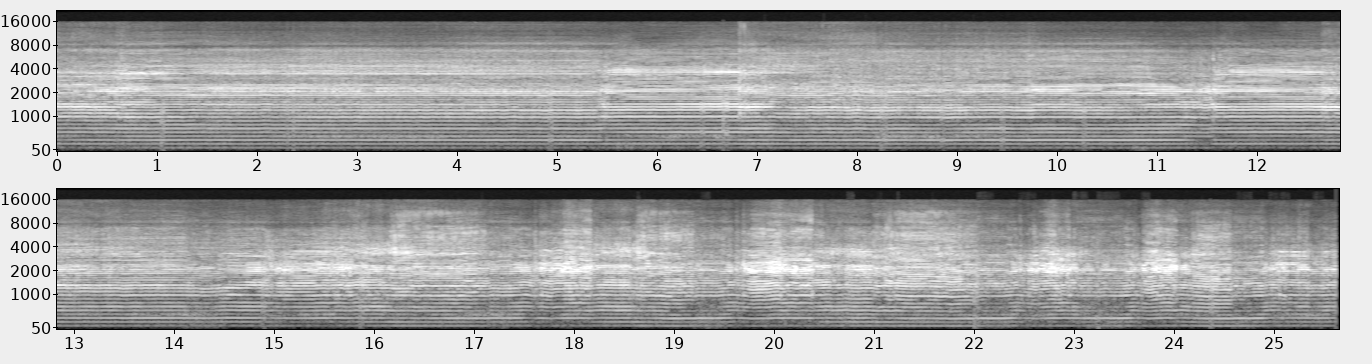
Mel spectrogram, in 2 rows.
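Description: A Hummingbird MK2 electric foil shaver buzzes steadily across a bald head, a close continuous motor whine with scratchy, rasping bursts as it cuts, no voices.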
